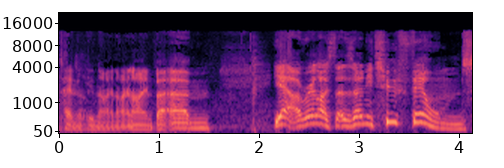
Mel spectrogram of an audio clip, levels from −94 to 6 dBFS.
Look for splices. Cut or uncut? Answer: uncut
